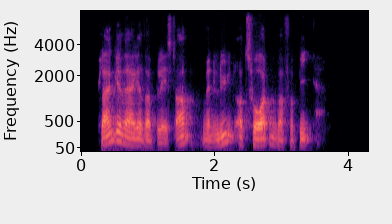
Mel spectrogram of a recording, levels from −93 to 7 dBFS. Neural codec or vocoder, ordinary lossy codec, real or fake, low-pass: none; Opus, 16 kbps; real; 7.2 kHz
